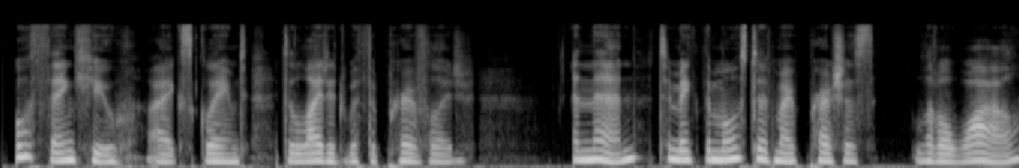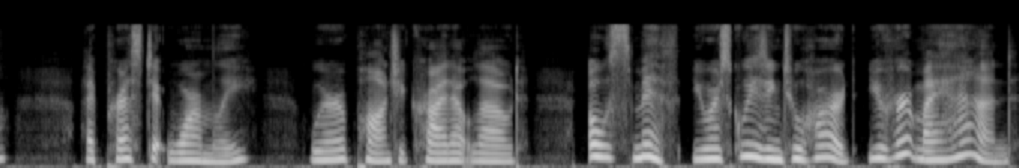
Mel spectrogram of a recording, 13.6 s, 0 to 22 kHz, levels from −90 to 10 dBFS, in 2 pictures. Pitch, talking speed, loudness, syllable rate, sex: 210 Hz, 170 wpm, -17 LUFS, 5.3 syllables/s, female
